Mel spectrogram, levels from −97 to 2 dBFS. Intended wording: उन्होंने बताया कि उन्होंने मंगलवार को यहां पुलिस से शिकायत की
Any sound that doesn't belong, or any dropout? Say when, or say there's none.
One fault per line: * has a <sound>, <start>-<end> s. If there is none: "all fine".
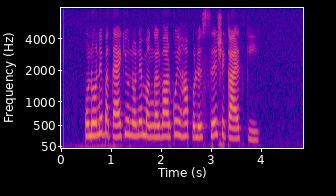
all fine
